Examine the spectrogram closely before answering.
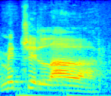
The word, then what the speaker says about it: michelada: How do you pronounce that? Michelada.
